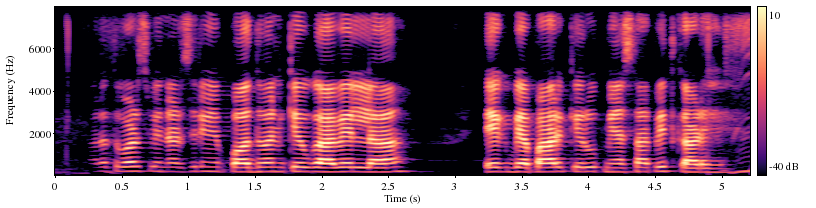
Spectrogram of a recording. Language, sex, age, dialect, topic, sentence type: Magahi, female, 25-30, Western, agriculture, statement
